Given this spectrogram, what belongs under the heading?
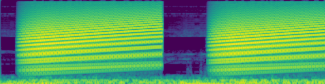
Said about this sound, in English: Mizzek, the Destroyer, signals an alarm.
